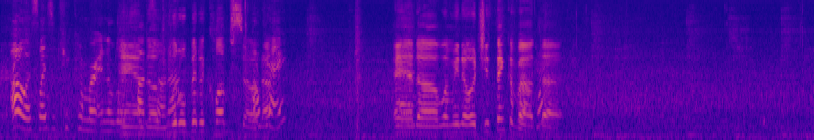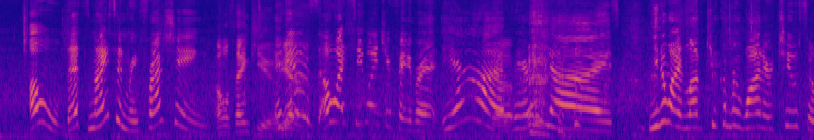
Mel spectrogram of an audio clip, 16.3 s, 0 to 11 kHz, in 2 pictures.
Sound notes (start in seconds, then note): 13.4 laughter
